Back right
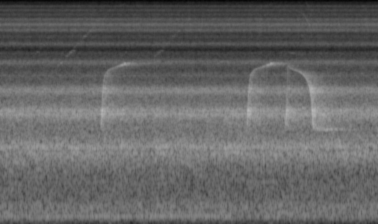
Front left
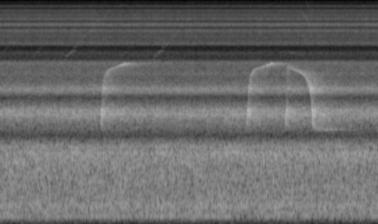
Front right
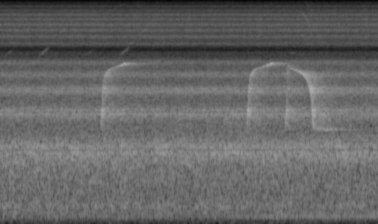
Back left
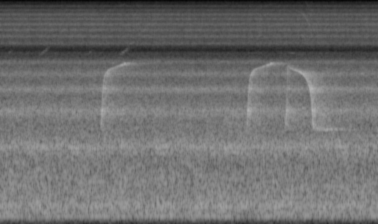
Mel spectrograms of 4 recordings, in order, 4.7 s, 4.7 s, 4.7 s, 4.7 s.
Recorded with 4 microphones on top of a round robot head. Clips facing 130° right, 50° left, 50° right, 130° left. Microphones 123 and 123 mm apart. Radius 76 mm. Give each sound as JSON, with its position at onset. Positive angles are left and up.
{"t": 0.0, "sound": "running water", "azimuth_deg": 110}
